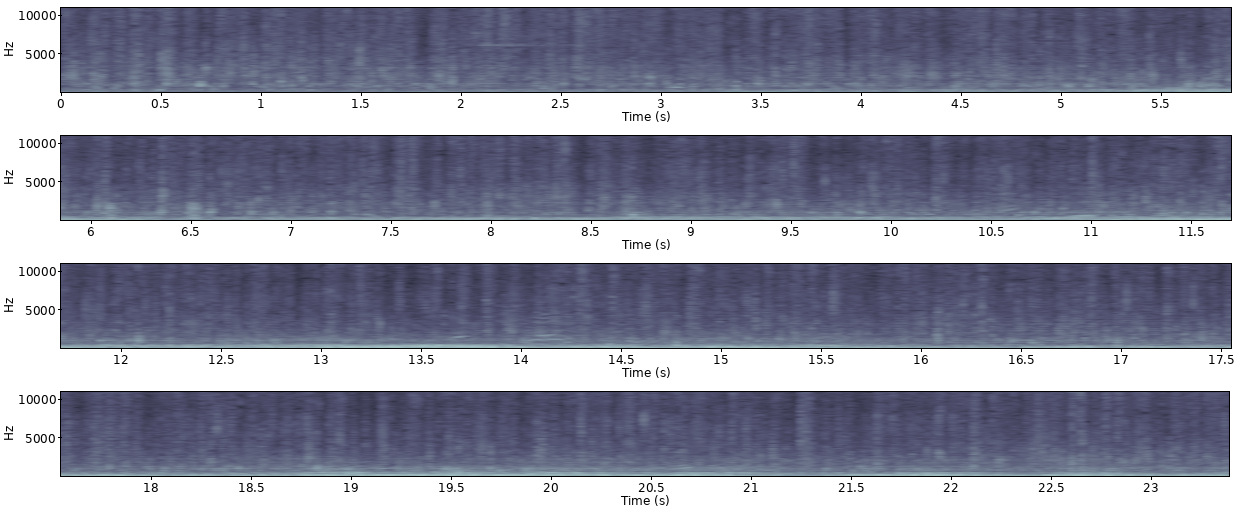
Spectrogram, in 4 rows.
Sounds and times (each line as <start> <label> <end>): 0.0 Water 23.3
